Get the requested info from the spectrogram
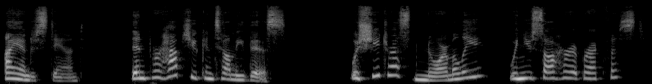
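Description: An actress plays a sharp-eyed newspaper reporter in a 1940s-style radio drama. Her voice sits fairly high and is recorded dry and close. She is poised, precise and politely probing. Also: very animated, no room sound. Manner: polite, precise, deliberate questioning.

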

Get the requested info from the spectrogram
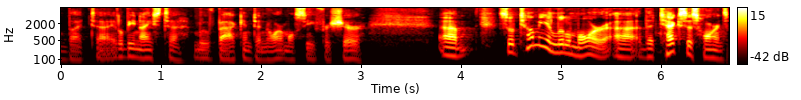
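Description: A man hosting a music podcast in a mid-range voice with a lot of gravelly fry. He asks questions in an easygoing, encouraging way and praises his guest's work. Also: medium pitch, a bit bright. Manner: friendly, encouraging interviewer. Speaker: podcast host. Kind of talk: casual interview hosting.

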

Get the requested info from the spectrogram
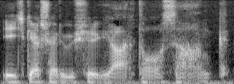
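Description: A man's voice: extremely low pitch, fairly even intonation, gravelly, bright, forceful tone, husky, full character voice. An actor playing a fervent, grieving churchman, declaiming an impassioned poetic monologue in a radio drama. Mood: mournful. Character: fervent, grieving churchman preaching faith amid war.

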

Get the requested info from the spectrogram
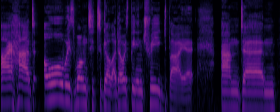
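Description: A man from Bolton in England in his forties, co-hosting a casual radio chat show, animated and teasing, laughing often. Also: mid-range voice, measured pace, clear, resonant tone. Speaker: co-host.

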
